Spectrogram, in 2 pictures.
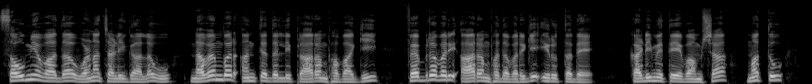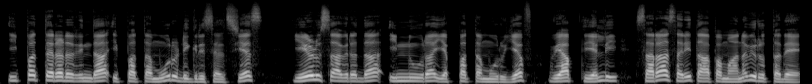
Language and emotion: Kannada, neutral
